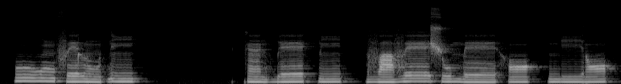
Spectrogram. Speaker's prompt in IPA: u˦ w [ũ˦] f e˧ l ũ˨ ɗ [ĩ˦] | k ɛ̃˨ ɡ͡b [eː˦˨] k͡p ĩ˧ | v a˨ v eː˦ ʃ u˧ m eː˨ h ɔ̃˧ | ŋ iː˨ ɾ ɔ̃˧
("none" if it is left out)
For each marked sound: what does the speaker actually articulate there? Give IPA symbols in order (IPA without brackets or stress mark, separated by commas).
ũ˦, ĩ˦, eː˧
